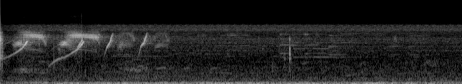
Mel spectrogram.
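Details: Black-capped Donacobius at a lake on a sunny early-winter Sunday around 2 pm gives a quick burst of loud, rising whistled notes in the first second and a half, then fades, over a low steady rumble.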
